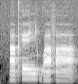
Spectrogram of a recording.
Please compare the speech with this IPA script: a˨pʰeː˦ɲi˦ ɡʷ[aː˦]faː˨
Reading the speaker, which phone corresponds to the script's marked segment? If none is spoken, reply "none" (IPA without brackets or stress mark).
aː˨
